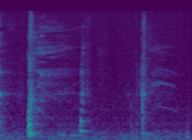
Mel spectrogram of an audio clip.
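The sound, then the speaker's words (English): A voice acts out three harsh, sputtering coughs in quick succession, loud, followed by a faint wet splutter, portraying a man in great pain coughing and sputtering up blood as he first tries to speak. No speech. “tries to give you a response, tries to form words, but he's in so much pain that when he first tries to speak, it's just coughing and sputtering up blood.”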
